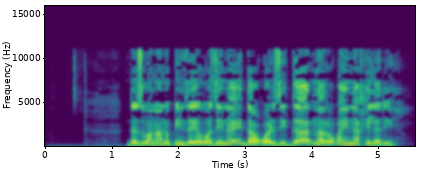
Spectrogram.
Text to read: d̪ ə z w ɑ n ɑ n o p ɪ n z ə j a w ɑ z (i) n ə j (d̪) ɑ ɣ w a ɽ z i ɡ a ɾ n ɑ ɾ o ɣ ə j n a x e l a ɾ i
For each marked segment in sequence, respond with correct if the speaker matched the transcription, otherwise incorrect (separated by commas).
correct, correct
